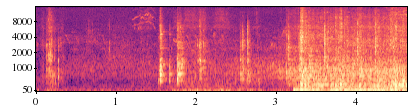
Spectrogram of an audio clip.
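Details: Vintage motorcycle starts on the first kick after a few scuffs, firing at once and settling into a healthy, steady idle.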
